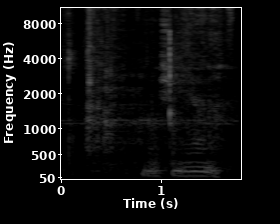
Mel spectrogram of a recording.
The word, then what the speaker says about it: Oceania: on this map with the more present on Oceania. I think is how you pronounce that. And Antarctica. I'm gonna double check my atlas to make sure that that's correct. Oceania.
